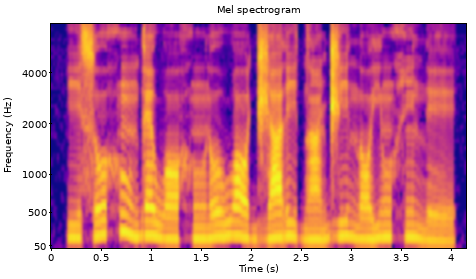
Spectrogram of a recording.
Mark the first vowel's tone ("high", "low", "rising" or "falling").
low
